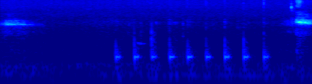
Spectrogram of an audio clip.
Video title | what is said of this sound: Abdominal • Neurological • Musculoskeletal Assessments by ALYSSA | and I hear a dull sound over your spleen which is completely normal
